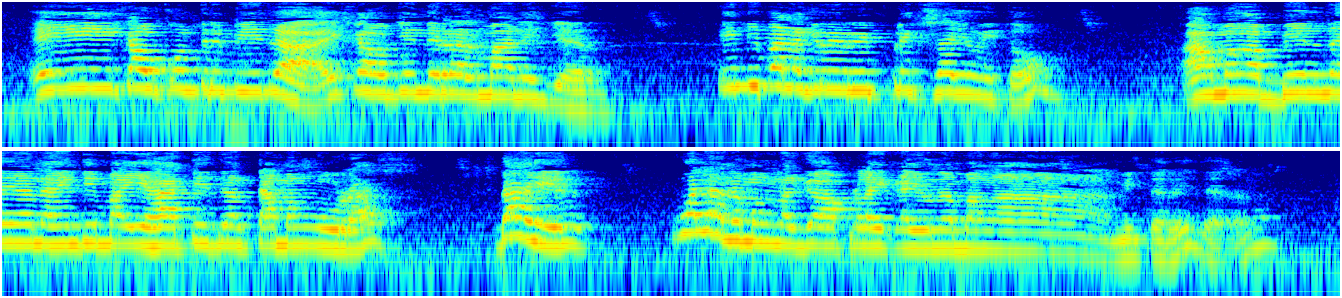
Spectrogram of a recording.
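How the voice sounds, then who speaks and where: A man's raised, projected voice at an extremely high pitch, animated in tone, with ordinary pitch variation, a moderate pace and noticeable background noise. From Philippines, Puerto Princesa, Palawan. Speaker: radio talk show co-host. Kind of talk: casual talk show discussion.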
